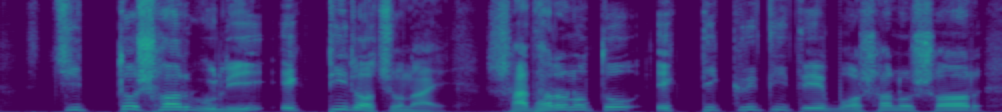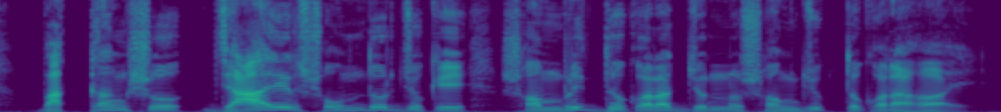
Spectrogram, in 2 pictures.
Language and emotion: Bengali, neutral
